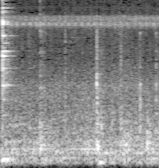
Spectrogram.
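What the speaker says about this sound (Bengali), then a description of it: "চিকেনটা আমি সসপ্যান থেকে এবার তুলে নেব।" Metal utensil clinks against a saucepan as cooked chicken is lifted out while making whole-chicken dum biryani, several light, sharp taps spaced irregularly over a low kitchen hum.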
